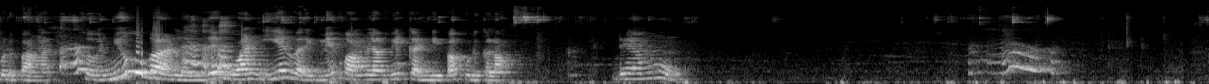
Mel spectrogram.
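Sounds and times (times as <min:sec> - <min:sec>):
infant whimpering cry: 0:01.8 - 0:02.6.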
